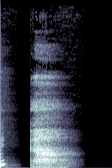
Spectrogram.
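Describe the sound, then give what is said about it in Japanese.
Breath blown softly onto someone: a single airy puff of about half a second, rising and then fading, after a brief faint click. “ふうふう息を吹きかけられるのにも弱いんだ。”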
